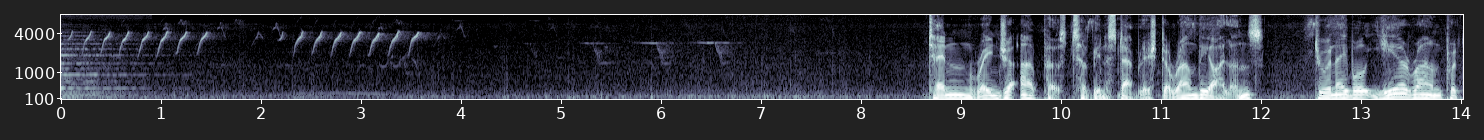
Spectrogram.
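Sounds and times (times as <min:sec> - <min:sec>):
bird calling short notes: 0:00.0 - 0:01.5
faint whistled bird notes: 0:00.0 - 0:03.9.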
